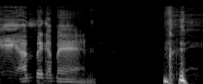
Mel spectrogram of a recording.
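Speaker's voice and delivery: very slow, drawn-out chain-smoker voice. Describing how Mega Man sounded, in a Mega Man as chain-smoker voice. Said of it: "fifty year old like s- chain smoker guy".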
